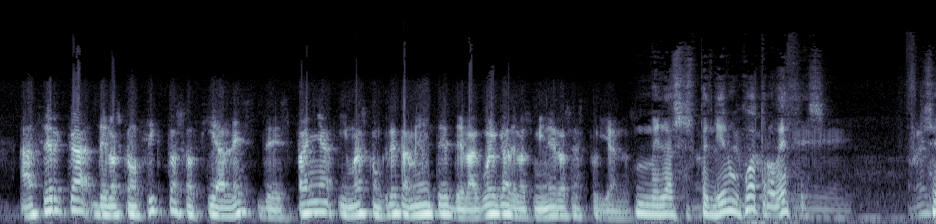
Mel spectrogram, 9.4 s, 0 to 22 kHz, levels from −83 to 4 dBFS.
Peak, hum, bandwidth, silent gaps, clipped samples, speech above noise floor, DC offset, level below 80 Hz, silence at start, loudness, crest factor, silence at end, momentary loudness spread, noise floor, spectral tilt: 0 dBFS; none; 7 kHz; none; under 0.1%; 27 dB; under 0.1%; -42 dBFS; 0.2 s; -14 LUFS; 14 dB; 0 s; 10 LU; -41 dBFS; -8.5 dB/octave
